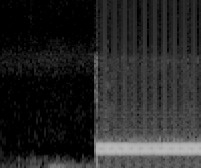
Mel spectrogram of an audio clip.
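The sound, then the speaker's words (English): A click as a phone call drops, followed by a loud, steady telephone dial tone that holds unbroken to the end, after a near-silent lead-in. “Oh, no, we lost John”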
